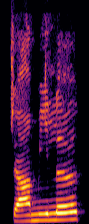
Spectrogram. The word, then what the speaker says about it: Yamile: you did thanks anyway so my name is Jamie jae-hoon job that's how you pronounce my name jameelah jmoon ja and you can find me at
